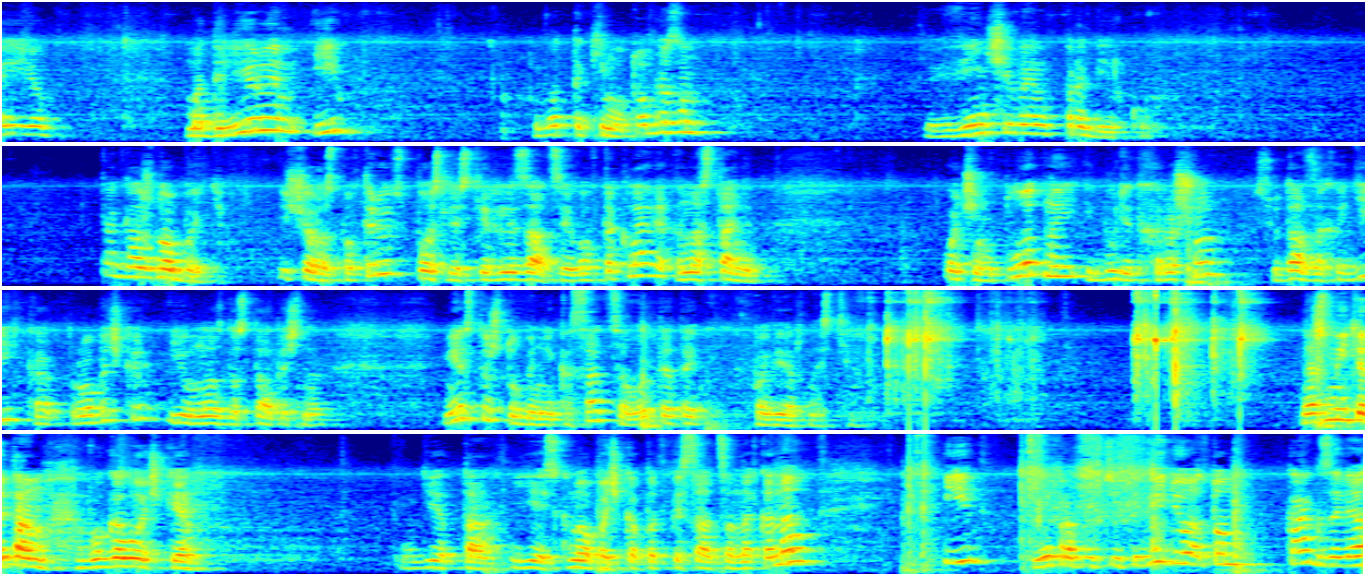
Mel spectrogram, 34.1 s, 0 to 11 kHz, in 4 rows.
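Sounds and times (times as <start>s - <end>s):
thin high-pitched whine: 0.0s - 34.0s
glass test tubes clinking: 22.4s - 25.0s.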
